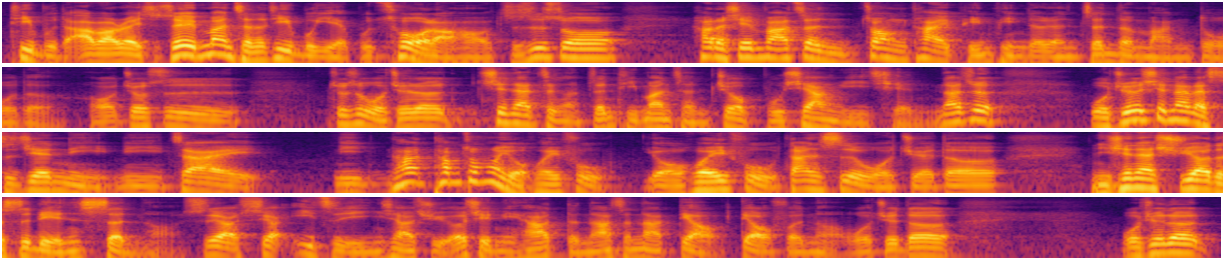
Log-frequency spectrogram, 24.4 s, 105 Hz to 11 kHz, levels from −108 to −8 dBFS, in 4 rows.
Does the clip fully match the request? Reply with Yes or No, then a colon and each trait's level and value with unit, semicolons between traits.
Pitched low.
Yes: low, 110 Hz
